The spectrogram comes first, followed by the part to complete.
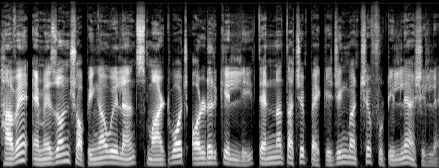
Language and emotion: Goan Konkani, neutral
